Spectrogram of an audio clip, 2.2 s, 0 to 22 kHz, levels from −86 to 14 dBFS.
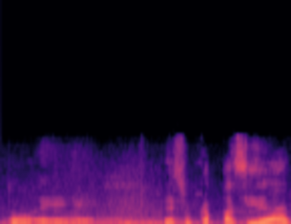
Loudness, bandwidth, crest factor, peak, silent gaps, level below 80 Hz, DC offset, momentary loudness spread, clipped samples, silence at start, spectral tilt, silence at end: -21 LUFS; 9.2 kHz; 14 dB; -4 dBFS; none; -40 dBFS; under 0.1%; 10 LU; under 0.1%; 0 s; -6 dB/octave; 0 s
